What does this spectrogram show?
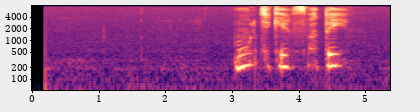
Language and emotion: Russian, sad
